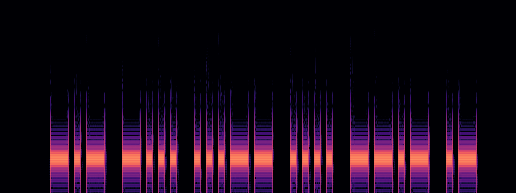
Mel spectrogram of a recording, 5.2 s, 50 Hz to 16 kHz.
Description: Morse code, heard as a keyed tone, about 20 wpm, 700 Hz. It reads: KB3HQA
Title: USA Call Signs 20wpm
